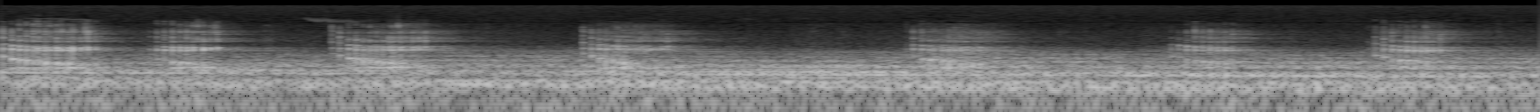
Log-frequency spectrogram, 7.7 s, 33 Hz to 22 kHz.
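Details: A rutting fallow deer buck groans in deep, belching grunts repeated roughly once a second, during the rut in the Amsterdamse Waterleiding Duinen dunes, Netherlands, on 18 October 2021.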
